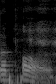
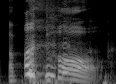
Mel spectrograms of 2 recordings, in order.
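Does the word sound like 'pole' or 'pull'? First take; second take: pull; pole. First: The vowel is short, sounding like pull. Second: The vowel is a long 'o' as in pole. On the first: The speaker calls it wrong. "Not a poll" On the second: The speaker calls it right.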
